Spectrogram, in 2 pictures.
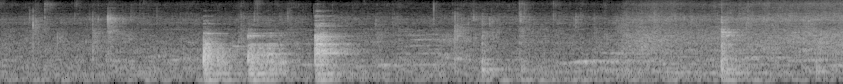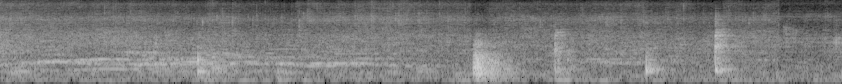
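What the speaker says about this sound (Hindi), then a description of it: "दो मिनट तक इसको हम भूनेंगे। इसी के साथ ये जो गोश्त था ये भी डाल दूंगी।" Mutton sizzles in a pot with garlic-ginger paste as a spoon stirs and scrapes against the metal, giving sharp clinks and knocks over a steady frying hiss, close and fairly loud.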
